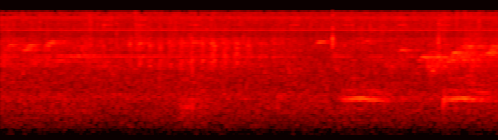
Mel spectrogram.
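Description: Near-quiet outdoor ambience: a faint high hiss of insects, and a bird giving two short, even-pitched calls about a second apart in the last two seconds.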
